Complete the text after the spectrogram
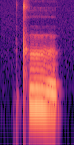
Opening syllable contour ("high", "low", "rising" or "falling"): falling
